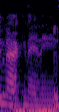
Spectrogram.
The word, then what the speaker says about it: McEnany: Did I say her name right? – Yes, that is her name. Okay. Kayleigh McEnany.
